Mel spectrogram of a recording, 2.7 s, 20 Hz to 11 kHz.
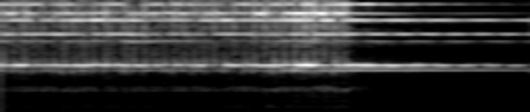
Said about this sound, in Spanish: Sonó el teléfono alrededor de las 11 de la mañana.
